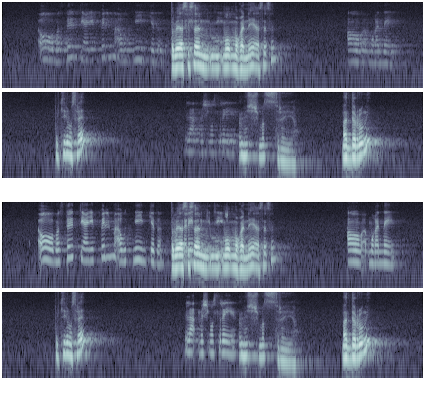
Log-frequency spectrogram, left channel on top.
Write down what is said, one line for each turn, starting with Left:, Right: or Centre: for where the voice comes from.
Right: أه مثلت يعني في فيلم أو اتنين كده
Centre: طب
Right: أو
Centre: هي اساسا
Right: تلاتة بالكتير
Centre: م- مغنية اساسا أنت
Right: اه مغنية
Centre: قلت لي مصرية
Right: لا مش مصرية
Centre: مش مصرية ماجدة الرومي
